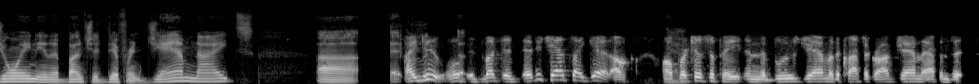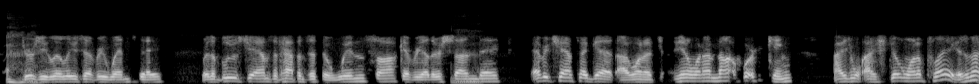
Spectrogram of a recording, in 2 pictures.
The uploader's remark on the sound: They talk over the phone from the Mile High Mobile Studio (a truck in the driveway).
